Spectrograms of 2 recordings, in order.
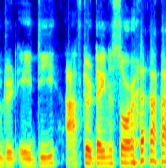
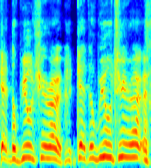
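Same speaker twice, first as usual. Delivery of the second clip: very high, shrill, high-pitched yelling; 10 semitones higher than usual. Retelling what was shouted when A C was about to win: retelling own shout. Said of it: "I was shouting".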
